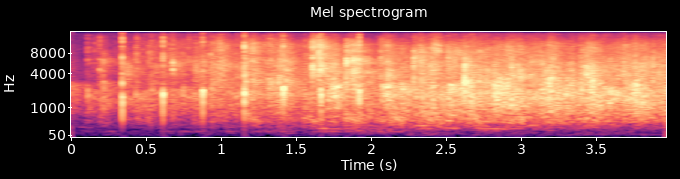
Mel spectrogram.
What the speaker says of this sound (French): Je souhaiterais qu'on fasse une belle main d'applaudissements pour Kautar Ouarak.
